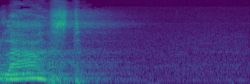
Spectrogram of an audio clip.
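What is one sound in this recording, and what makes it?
A young man speaks into a microphone, heard through loudspeakers.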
